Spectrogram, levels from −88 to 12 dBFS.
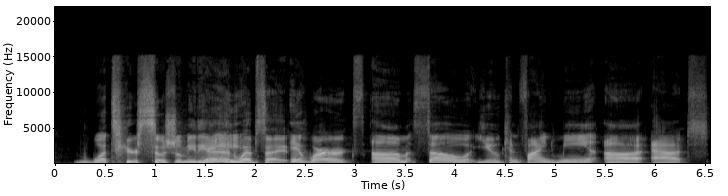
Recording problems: none

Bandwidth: 15 kHz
